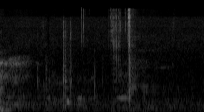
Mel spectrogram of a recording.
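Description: Near silence, with a couple of faint clicks about half a second and a second and a quarter in.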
